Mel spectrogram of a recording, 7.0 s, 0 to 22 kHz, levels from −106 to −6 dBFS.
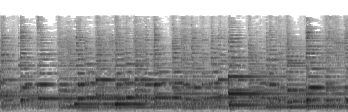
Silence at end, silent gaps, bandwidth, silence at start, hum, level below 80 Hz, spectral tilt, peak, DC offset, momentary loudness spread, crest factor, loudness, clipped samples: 0 s; none; 12.5 kHz; 0 s; none; -70 dBFS; -4.5 dB/octave; -8 dBFS; under 0.1%; 7 LU; 16 dB; -24 LUFS; under 0.1%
